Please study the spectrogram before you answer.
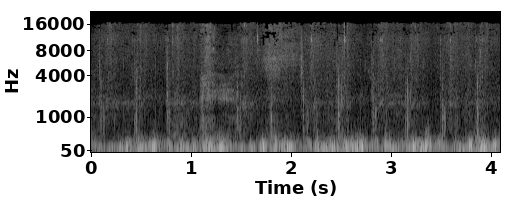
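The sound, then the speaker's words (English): Footsteps of people running outdoors in the wind, many quick thudding strides in a steady rhythm over a low, rushing background. “It's not so bad going this way. We're running with the wind.”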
